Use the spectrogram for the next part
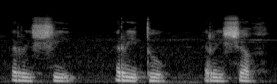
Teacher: ഹിന്ദിയിൽ ഋ എന്ന അക്ഷരം നമ്മൾ ഉച്ചരിക്കുന്നത് റി എന്നാണ് ഒരിക്കലും ഋ എന്ന് ഹിന്ദിയിൽ നമ്മൾ പറയാറില്ല ഉദാഹരണത്തിന് ഋഷി റിതു ഋഷഫ് ഈ അക്ഷരം ഹിന്ദിയിൽ എപ്പോ ഉച്ചരിച്ചാലും റി എന്നേ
